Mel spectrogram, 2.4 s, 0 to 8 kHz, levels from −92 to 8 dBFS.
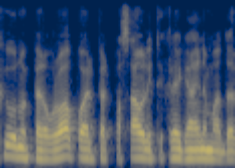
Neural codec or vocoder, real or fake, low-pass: codec, 16 kHz, 2 kbps, X-Codec, HuBERT features, trained on LibriSpeech; fake; 7.2 kHz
